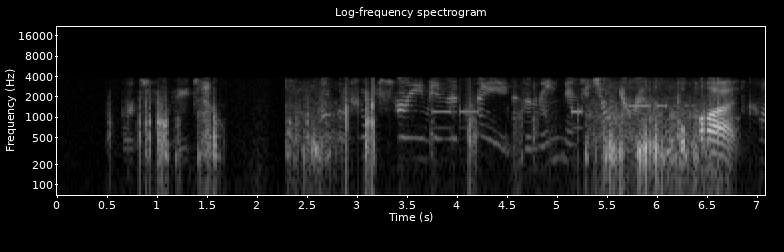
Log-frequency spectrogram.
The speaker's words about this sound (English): What? Making that scratching noise. Oh, it's me doing it on my phone, sorry.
